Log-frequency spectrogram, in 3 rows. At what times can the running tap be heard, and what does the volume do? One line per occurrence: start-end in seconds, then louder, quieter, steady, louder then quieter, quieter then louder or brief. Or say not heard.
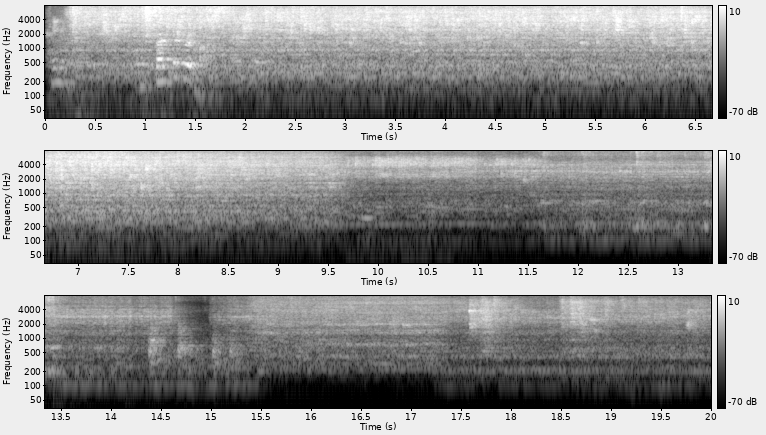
0.0-19.9 quieter.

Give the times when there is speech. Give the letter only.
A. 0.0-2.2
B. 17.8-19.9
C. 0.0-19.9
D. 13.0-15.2
A.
